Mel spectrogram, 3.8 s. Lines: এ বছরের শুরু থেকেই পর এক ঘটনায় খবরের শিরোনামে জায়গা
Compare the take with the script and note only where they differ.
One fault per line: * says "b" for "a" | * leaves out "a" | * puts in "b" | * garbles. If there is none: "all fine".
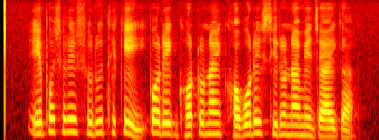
all fine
